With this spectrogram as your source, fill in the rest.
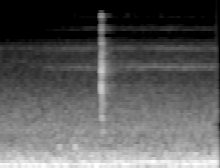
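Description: A metal pot clinks as it is lifted.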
